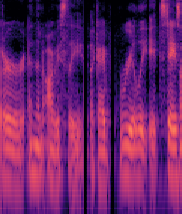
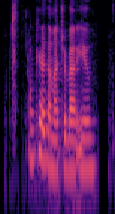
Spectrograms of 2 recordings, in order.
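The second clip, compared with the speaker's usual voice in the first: ordinary talk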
